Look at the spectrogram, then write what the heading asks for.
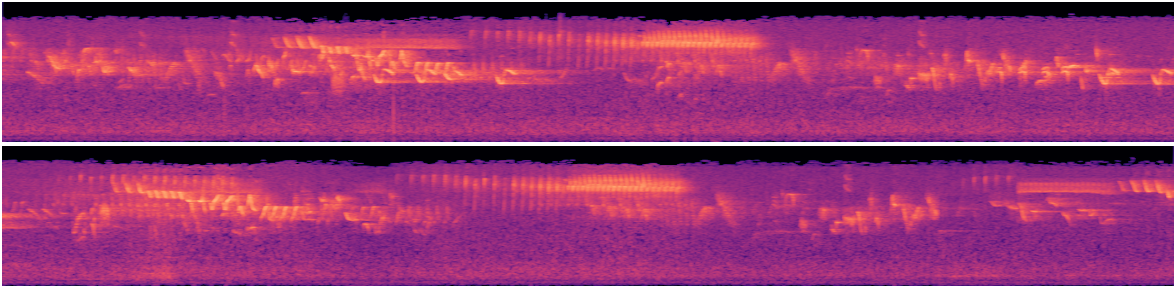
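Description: Songbirds chirping and trilling in quick high phrases that swell and fade every few seconds.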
